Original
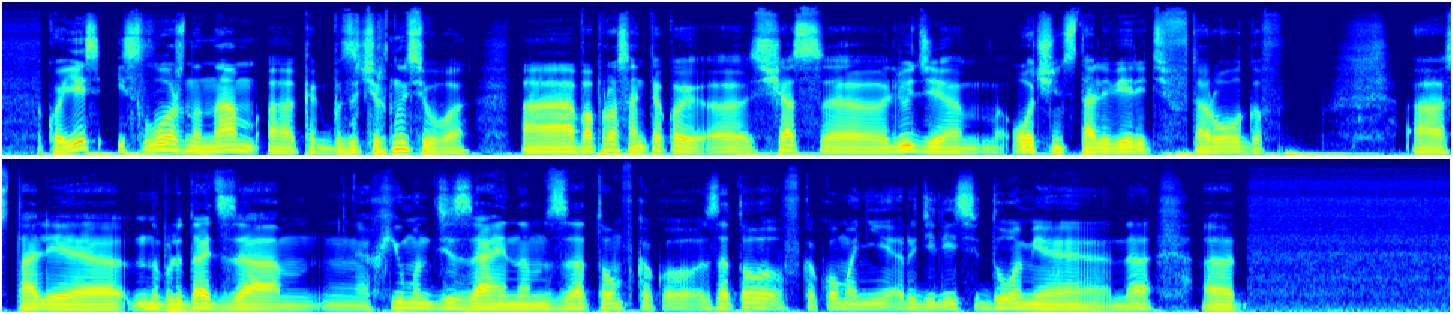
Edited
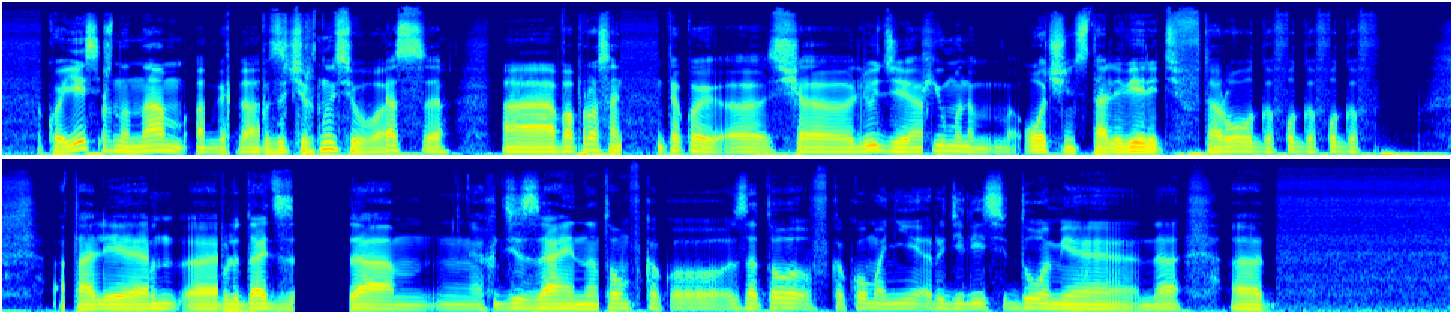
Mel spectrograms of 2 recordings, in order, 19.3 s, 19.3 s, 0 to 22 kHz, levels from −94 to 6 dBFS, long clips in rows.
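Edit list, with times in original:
0.68–1.16 s: delete
1.83–2.20 s: reverse
4.26 s: insert room tone 0.25 s
5.22–5.57 s: move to 3.05 s
7.37–7.62 s: gain +4.5 dB
8.22–8.50 s: loop, 3 plays
9.44–9.70 s: delete
10.26–10.72 s: reverse
11.23 s: insert silence 0.38 s
12.19–12.50 s: move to 6.37 s
13.19–13.59 s: delete
14.09 s: stutter 0.07 s, 3 plays

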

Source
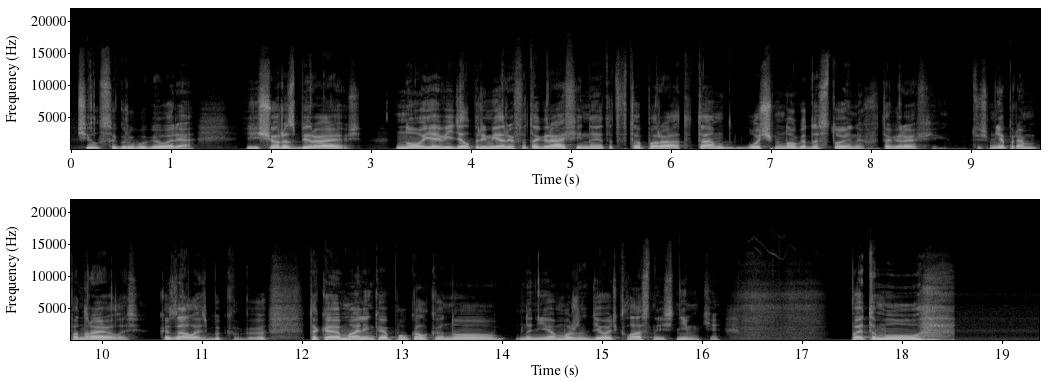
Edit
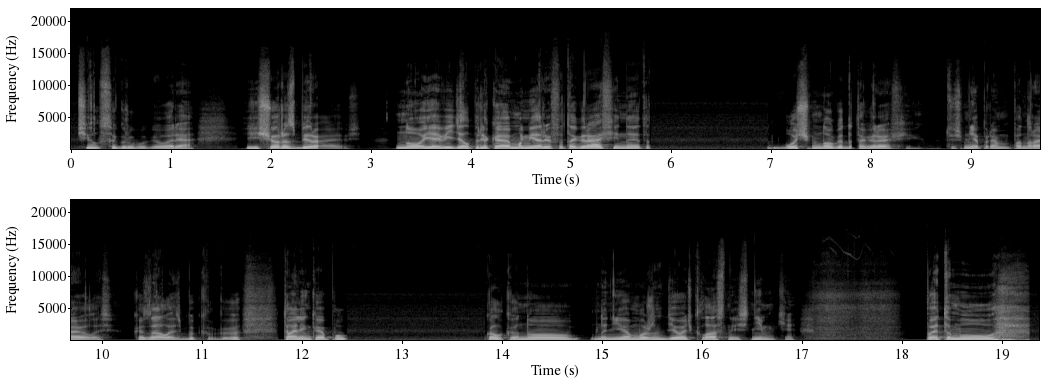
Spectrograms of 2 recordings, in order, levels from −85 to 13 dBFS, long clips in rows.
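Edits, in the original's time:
0.44–1.13 s: dip -12 dB, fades 0.34 s
2.47–3.42 s: fade in quadratic, from -19.5 dB
5.43–6.60 s: room tone
7.43–8.06 s: delete
9.28–11.13 s: gain -3.5 dB
12.12–12.49 s: move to 4.13 s
13.08 s: insert room tone 1.38 s

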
